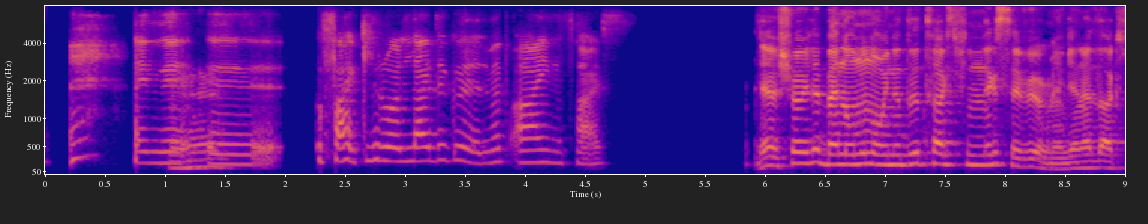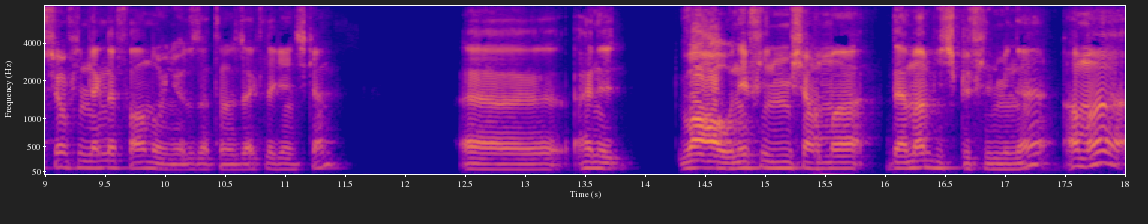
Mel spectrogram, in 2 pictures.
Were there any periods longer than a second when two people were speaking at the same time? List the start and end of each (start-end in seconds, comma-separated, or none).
none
